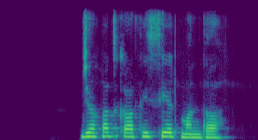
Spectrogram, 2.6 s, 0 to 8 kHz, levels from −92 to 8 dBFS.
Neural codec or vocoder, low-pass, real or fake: codec, 16 kHz, 4 kbps, X-Codec, HuBERT features, trained on LibriSpeech; 7.2 kHz; fake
